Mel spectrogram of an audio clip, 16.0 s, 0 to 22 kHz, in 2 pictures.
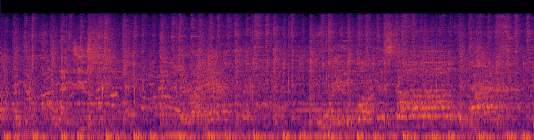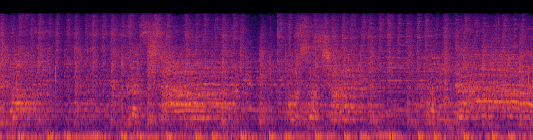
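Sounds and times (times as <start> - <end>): heavy bass beat: 0.0 - 16.0
live band music through speakers: 0.0 - 16.0
person singing: 0.0 - 16.0.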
